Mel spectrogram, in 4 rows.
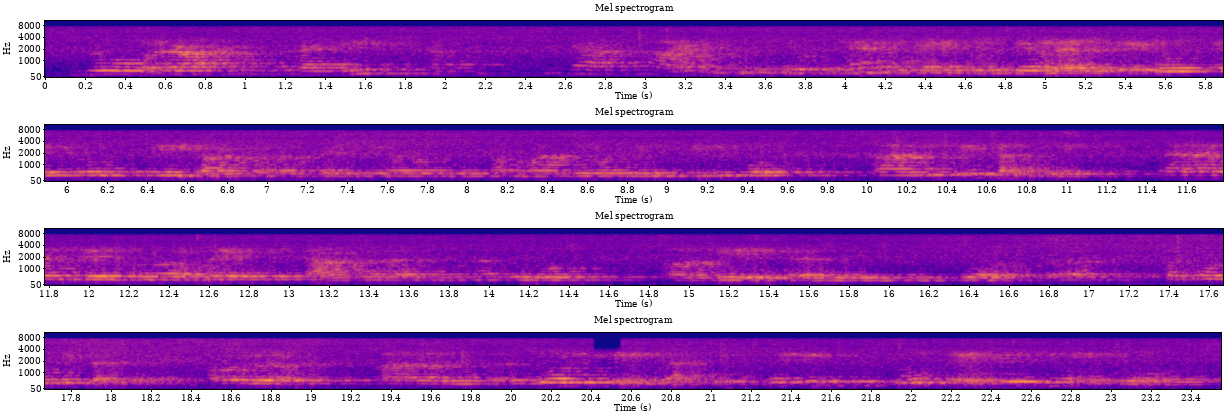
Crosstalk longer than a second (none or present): present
